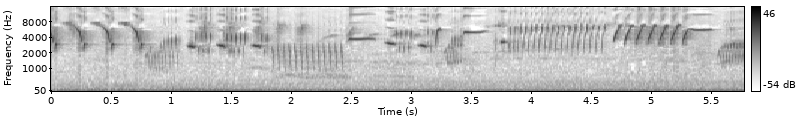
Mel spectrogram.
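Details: Canary in lively 'gacor' song, used as a master song for training other birds: quick downward-sweeping whistles, then a buzzy rattling trill, clipped chirps and a bright rapid trill near the end.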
